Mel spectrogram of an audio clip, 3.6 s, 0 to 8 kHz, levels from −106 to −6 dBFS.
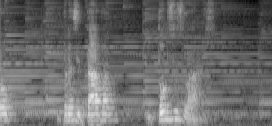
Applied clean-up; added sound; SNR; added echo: none; Harp; 17 dB; reverberation time 0.2 s.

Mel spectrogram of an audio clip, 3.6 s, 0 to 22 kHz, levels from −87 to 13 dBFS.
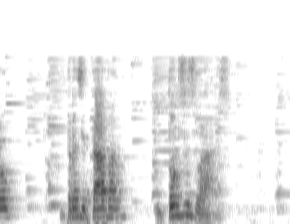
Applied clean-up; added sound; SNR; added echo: classical method WPE with log-MMSE.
